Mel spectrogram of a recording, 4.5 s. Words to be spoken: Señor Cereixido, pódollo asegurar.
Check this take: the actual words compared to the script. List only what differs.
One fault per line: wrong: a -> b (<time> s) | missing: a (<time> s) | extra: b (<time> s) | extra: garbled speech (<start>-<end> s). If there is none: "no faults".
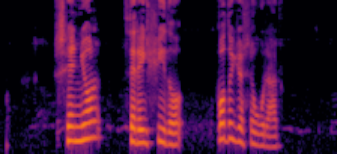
no faults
